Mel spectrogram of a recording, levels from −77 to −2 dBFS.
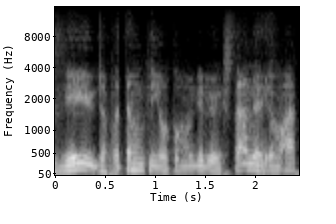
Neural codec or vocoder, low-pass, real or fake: codec, 44.1 kHz, 0.9 kbps, DAC; 14.4 kHz; fake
